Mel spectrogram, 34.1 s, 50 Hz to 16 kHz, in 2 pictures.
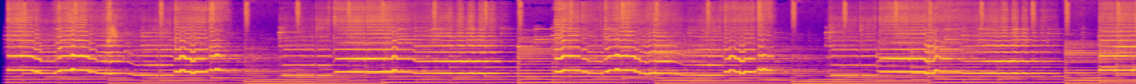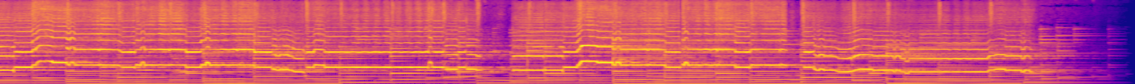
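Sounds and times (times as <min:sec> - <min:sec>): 
flute instrumental ringtone: 0:00.0 - 0:34.0.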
